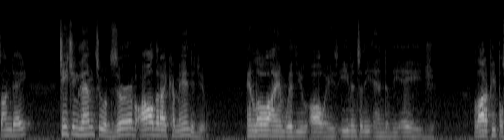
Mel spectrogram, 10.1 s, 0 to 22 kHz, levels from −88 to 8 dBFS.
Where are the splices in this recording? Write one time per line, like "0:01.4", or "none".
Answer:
none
